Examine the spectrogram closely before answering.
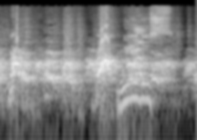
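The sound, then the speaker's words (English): Several dogs barking and yipping in an agitated outburst, under a man's talking. “those are my dogs having a meltdown. There must be somebody out there.”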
